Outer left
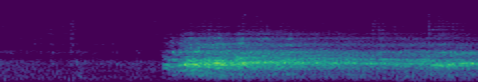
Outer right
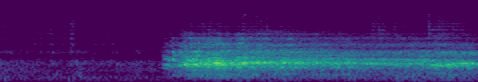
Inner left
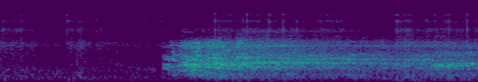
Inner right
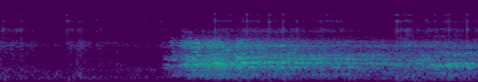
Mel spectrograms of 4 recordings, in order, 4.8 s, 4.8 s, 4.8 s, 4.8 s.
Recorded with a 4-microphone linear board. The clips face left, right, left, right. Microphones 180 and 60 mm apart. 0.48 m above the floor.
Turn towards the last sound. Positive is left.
turn(degrees=-30)  # may be behind; listen again after turning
